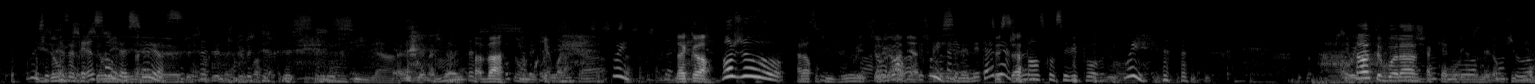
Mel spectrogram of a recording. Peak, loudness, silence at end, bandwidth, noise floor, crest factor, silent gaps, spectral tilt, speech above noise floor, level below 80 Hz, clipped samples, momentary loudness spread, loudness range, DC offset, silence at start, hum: -14 dBFS; -39 LUFS; 0 s; 16 kHz; -62 dBFS; 24 dB; none; -5 dB/octave; 23 dB; -74 dBFS; under 0.1%; 14 LU; 7 LU; under 0.1%; 0.1 s; none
